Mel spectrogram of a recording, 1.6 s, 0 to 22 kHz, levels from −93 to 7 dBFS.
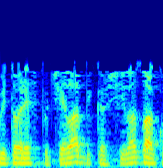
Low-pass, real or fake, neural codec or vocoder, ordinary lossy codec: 19.8 kHz; real; none; AAC, 16 kbps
